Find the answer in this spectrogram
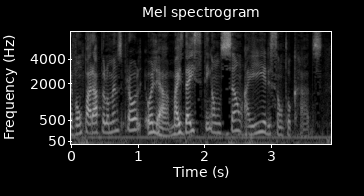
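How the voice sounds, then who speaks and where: A woman talks with lively intonation. Her voice has vocal fry. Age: 30s. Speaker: pastor. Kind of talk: casual interview.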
